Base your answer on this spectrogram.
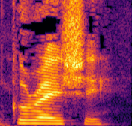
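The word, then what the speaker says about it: Quraishi: Qureshi. – Qureshi, Q-U-A-R-A-I-S-H. – I. Q-U-R-A-I-S-H-I.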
